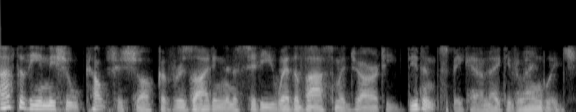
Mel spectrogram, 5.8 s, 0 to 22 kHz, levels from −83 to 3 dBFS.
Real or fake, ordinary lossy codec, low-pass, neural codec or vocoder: fake; AAC, 16 kbps; 7.2 kHz; codec, 16 kHz, 2 kbps, X-Codec, HuBERT features, trained on balanced general audio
